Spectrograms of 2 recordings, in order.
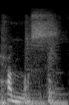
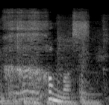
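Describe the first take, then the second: First: The opening h sounds Semitic. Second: The opening h sounds German-like. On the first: This is how Semitic languages say it. "instead of hummus" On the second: This is how Israeli Hebrew says it. "they sound more German, for instance, when they say hummus"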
